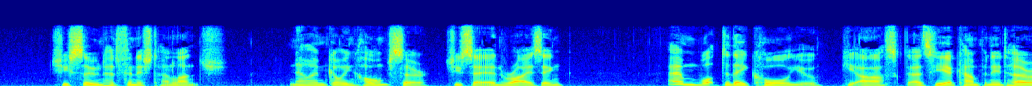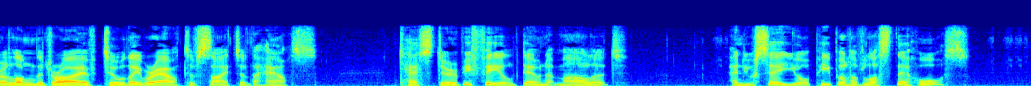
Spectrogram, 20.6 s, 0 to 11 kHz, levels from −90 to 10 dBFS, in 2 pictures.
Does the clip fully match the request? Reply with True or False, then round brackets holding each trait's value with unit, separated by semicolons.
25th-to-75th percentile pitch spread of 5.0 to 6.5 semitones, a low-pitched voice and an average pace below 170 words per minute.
True (5.4 semitones; 125 Hz; 155 wpm)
